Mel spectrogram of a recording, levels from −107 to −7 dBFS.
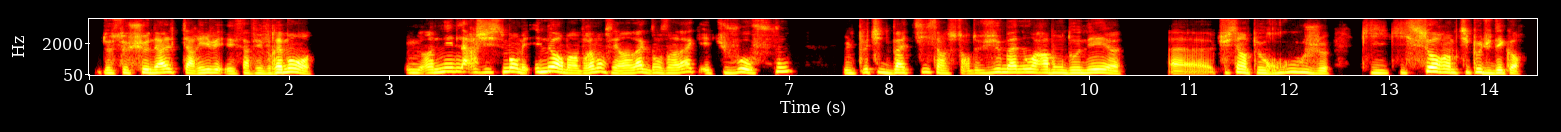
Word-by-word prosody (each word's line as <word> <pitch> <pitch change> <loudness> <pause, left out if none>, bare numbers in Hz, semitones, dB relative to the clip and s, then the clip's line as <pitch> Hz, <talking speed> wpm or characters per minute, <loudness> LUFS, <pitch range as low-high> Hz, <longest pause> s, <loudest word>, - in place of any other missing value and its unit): de 135 - -2
ce 140 +3 -5
chenal. 160 +4 +3
Tu - - -4
arrives 145 +5 +1
et 120 -6 -3
ça 135 +3 -5
fait 130 +2 -7
vraiment 160 +8 +4 0.9
une 150 -1 -5
un 160 +6 -1
élargissement, 200 -1 0
mais - - -3
énorme, 195 -4 +6
hein, 130 -1 0
vraiment. 170 +10 +1
C'est 140 -5 -5
un 130 +2 0
lac 170 -2 +3
dans 145 -2 -5
un 140 - 0
lac 195 - -1
et 140 - -7
tu 145 - -14
vois 170 +6 +2
au - - 0
fond 215 - -6 0.5
une 135 -2 -4
petite 165 0 -5
bâtisse, 155 +4 -1
un 130 - -2
sorte 125 +1 -10
de 135 - -8
vieux 150 +7 -3
manoir 170 -2 +1
abandonné, 150 +1 +1
heu. 125 -3 0 0.5
Heu, - - -5
tu - - -7
sais, 180 - 0
un 160 -4 +3
peu 140 - -5
rouge 145 0 -2 0.3
qui 135 -3 -7
qui 140 - -11
sort 210 - +6
un 165 - +2
petit 155 +1 -5
peu 180 +3 +1
du 135 - -1
décor. 135 0 0
155 Hz, 210 wpm, -24 LUFS, 135-175 Hz, 0.9 s, énorme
